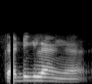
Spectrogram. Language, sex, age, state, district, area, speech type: Tamil, male, 60+, Tamil Nadu, Erode, urban, conversation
